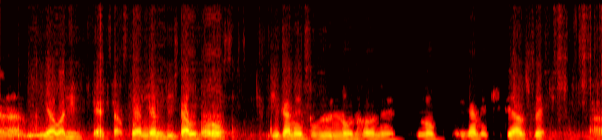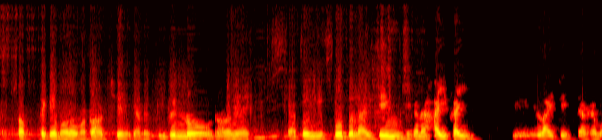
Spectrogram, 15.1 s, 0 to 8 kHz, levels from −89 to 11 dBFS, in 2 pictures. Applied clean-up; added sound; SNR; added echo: neural separator model SepFormer DNS4.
